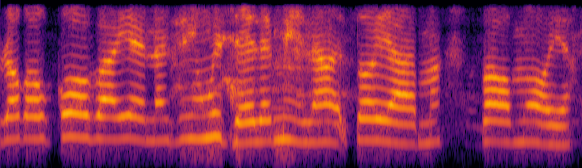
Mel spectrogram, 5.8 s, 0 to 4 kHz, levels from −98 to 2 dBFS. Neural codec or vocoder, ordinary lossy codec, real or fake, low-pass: none; none; real; 3.6 kHz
